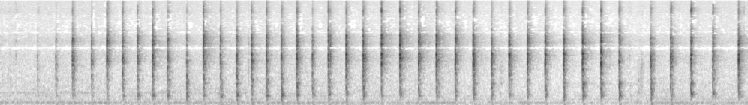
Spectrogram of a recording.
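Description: Hatchet hewing a wooden stave held upright on a chopping stump: quick, even chops of about three a second, each a sharp crack, starting about a second in.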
